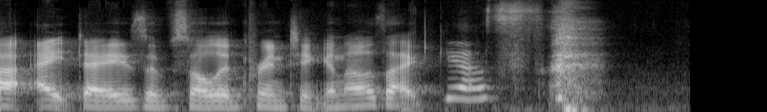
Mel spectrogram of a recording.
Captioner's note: laughs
